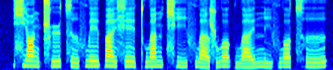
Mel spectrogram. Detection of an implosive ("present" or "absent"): absent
